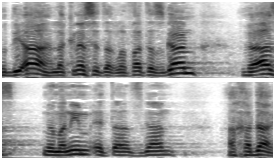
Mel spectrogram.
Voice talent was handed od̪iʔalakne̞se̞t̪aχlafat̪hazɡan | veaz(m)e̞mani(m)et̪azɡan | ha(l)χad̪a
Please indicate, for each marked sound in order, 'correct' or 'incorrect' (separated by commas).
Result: correct, correct, incorrect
